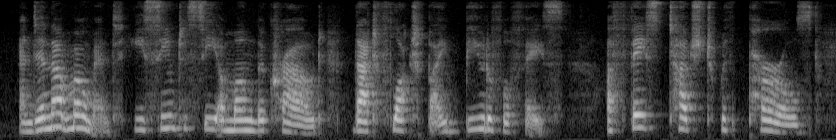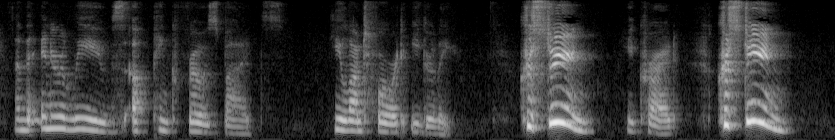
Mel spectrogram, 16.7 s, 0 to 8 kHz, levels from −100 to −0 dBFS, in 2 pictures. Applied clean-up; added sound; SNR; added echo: none; none; none; none.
